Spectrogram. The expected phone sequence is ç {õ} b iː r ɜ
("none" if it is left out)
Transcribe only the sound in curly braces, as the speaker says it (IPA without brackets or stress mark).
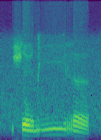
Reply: õ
